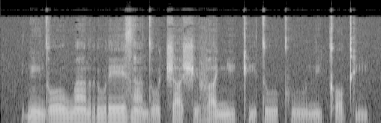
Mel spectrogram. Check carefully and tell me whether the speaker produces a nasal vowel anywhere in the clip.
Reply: yes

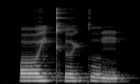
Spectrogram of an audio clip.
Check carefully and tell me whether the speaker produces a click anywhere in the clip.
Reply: no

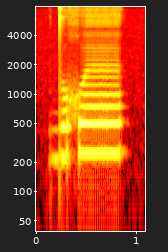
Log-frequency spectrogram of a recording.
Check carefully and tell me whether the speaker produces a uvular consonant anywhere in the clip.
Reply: yes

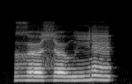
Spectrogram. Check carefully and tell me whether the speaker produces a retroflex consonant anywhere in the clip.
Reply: no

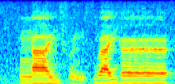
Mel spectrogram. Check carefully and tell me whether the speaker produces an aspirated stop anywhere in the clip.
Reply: no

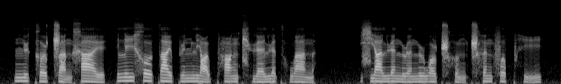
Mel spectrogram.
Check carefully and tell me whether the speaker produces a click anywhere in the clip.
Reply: no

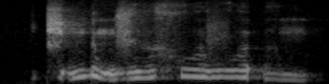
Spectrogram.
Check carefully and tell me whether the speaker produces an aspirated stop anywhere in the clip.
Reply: no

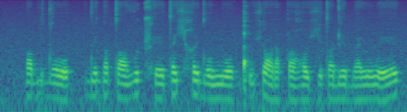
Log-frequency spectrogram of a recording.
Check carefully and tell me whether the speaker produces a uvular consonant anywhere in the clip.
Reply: yes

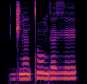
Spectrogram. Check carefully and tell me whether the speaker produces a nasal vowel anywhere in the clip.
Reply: yes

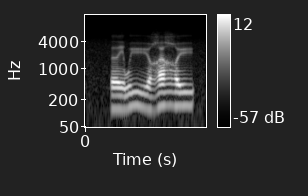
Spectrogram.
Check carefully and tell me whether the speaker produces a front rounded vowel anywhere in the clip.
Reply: yes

